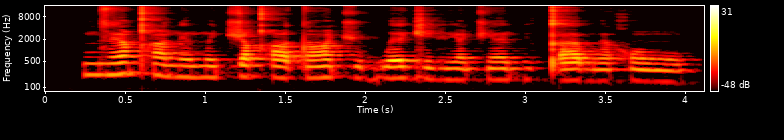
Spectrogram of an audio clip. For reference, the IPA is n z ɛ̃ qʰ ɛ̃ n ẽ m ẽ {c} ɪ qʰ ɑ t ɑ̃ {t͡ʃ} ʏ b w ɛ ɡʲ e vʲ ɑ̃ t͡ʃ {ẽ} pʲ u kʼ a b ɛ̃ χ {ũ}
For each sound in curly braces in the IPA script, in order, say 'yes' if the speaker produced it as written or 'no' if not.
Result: no, yes, no, yes

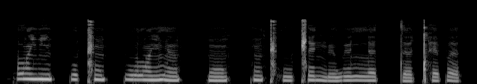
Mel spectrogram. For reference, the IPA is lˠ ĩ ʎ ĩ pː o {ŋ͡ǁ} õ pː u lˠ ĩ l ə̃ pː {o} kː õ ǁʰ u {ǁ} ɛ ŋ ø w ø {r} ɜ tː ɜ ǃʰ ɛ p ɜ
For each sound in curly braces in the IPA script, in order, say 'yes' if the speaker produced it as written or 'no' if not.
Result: no, no, yes, no

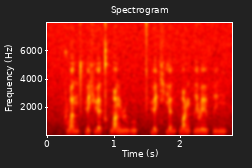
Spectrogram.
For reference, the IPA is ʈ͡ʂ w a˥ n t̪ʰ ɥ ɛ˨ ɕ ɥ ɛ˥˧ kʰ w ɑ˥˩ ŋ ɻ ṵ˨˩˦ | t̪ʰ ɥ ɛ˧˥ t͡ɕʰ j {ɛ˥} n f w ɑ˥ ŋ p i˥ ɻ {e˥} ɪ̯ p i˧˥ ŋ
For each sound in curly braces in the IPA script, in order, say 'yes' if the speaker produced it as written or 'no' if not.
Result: no, no

